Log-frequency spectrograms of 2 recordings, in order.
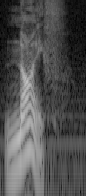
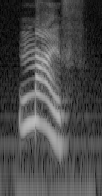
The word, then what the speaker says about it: knife: Number five is knife. Aber da steht doch noch ein K davor. Wieso spricht man das denn nicht mit? – Bei manchen Wörtern wird der erste Buchstabe im Englischen einfach weggelassen.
